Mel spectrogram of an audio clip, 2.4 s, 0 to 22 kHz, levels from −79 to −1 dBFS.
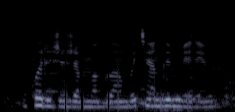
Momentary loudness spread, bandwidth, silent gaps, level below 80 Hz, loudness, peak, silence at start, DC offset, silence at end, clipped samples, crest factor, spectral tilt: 7 LU; 7.6 kHz; none; -74 dBFS; -44 LUFS; -28 dBFS; 0.2 s; under 0.1%; 0 s; under 0.1%; 16 dB; -5 dB/octave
